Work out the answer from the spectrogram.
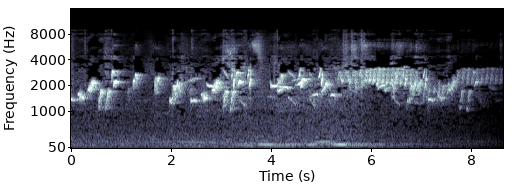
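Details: White-rumped shama, a fighter bird known for varied fighting styles, sings choppy whistles and chatters that run into a sustained buzzy trill near the end, with low humming noise in the background.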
